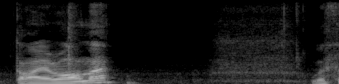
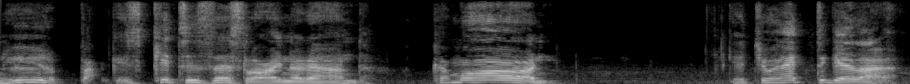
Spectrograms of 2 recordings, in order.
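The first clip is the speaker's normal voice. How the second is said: higher, gruff drill sergeant bark; mock sergeant shout; 7 semitones higher than usual. Collector voicing Sergeant Barnes, mock shouting at the newbies. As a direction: play the sergeant yelling at newbies.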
